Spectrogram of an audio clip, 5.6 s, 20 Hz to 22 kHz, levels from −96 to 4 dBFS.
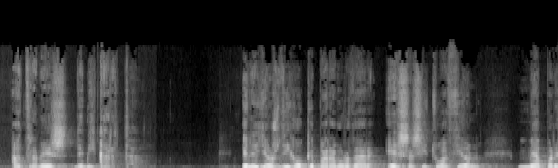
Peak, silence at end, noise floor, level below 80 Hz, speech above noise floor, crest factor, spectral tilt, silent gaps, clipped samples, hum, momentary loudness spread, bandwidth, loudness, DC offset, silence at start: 0 dBFS; 0 s; -54 dBFS; -50 dBFS; 38 dB; 16 dB; -6 dB/octave; none; under 0.1%; none; 10 LU; 16 kHz; -16 LUFS; under 0.1%; 0.1 s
